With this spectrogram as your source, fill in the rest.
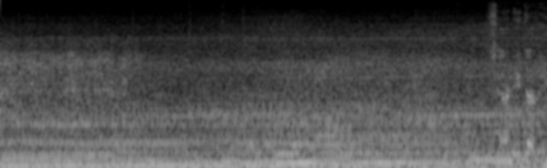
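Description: A car runs fast on a race track at a first track day, its engine a loud, constant roaring drone close by throughout, with a person talking over it.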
